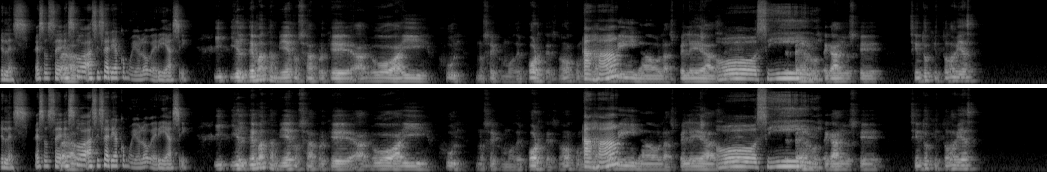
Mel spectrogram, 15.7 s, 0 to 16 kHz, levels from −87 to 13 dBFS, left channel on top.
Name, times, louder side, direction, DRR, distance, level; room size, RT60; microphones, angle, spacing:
voice 1, 0.0-2.8 8.7-9.3 10.7-12.3, right 1 dB, 5° right, 7 dB, 0.4 m, -27 dB
voice 2, 0.9-1.2 3.2-6.4 6.7-6.9 7.1-11.2 11.9-13.1 13.7-14.5, equal, 50° left, 0 dB, 1.7 m, -30 dB
10.0 x 3.7 x 2.8 m, 0.35 s
head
